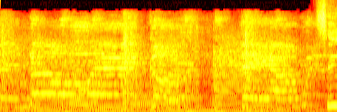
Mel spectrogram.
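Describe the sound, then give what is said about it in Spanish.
A one-hit-wonder pop song plays in the background on its own at a steady, fairly loud level, with a pulsing low beat under layered sustained instruments and no talking over it. “salvo por este One Hit Wonder que estamos escuchando de fondo”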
